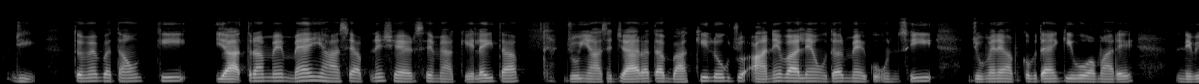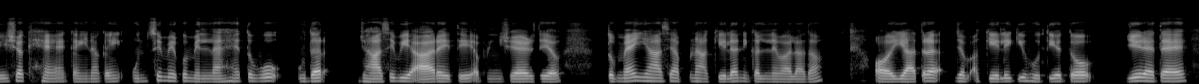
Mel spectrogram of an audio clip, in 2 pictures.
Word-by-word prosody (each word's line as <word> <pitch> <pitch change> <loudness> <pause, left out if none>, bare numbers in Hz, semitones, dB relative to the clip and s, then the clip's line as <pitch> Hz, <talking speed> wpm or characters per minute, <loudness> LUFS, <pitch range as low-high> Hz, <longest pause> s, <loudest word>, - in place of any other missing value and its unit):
जी। 145 -4 -9 0.4
तो 150 - +1
मैं 160 +1 -3
बताऊँ 155 0 -4 0.2
कि, 170 +1 -4 0.3
यात्रा 130 +5 +4
में 165 0 -2
मैं 160 +3 +2
यहाँ 165 -6 -2
से 140 +2 -3
अपने 155 +3 -4
शहर 140 -5 0
से 145 - -4
मैं 135 -1 -4
अकेला 125 +2 -3
ही 150 +1 +1
था, 140 +1 +1 0.5
जो 135 0 -4
यहाँ 130 -2 0
से 135 +2 -8
जा 125 0 +6
रहा 140 +1 +1
था, 140 - +3
बाकी 135 +5 -2
लोग 160 -1 -4
जो 160 - -3
आने 145 +4 +2
वाले 150 -2 +4
हैं 150 - +1
उधर, 145 +1 -3
मेरे 145 -1 -1
को - - -9
उनसे 125 +1 -6
ही, 165 +2 -2 0.4
जो 130 -1 -5
मैंने 135 +1 +1
आपको 135 +1 -4
बताया 135 0 +1
कि 140 0 -3
वो 140 0 -1
हमारे, 125 +1 -3 0.5
निवेशक 140 +6 0
हैं 70 +1 0
कहीं 135 0 -3
न 135 - -4
कहीं, 135 +2 -2
उनसे 150 +7 -3
मेरे 170 -2 0
को 160 +1 -5
मिलना 135 -2 -1
है, 150 +2 -3
तो 155 +2 -5
वो 160 +3 -2 0.2
उधर, 150 +1 +3 0.3
जहाँ 135 -2 +4
से 145 +4 -3
भी 155 -1 +4
आ 125 -3 +8
रहे 140 0 +4
थे 135 +1 +1
अपने 130 0 -6
शहर 130 +1 +4
से 135 - +2
अब, 130 +1 +3 0.5
तो 150 - +1
मैं 145 +2 +5
यहाँ 160 -3 +2
से 155 +1 -2
अपना 145 -1 -2
अकेला 135 +2 0
निकलने 135 -3 -3
वाला 125 -1 -1
था। 130 +5 -4 0.5
और 130 -1 +5
यात्रा 130 +3 +5 0.2
जब 145 -2 -2
अकेले 140 +1 +1
की 150 - -4
होती 145 -3 -2
है 145 - +2
तो, 145 0 +1 0.3
ये 160 +2 +7
रहता 150 -2 +5
है, 145 +2 +6
145 Hz, 210 wpm, -27 LUFS, 135-155 Hz, 0.5 s, आ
